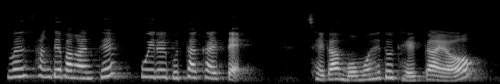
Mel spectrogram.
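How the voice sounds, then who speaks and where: A woman teaching English in a recorded lecture, repeating English phrases slowly and clearly, with a friendly, encouraging tone. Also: sits high, muffled recording. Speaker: English teacher and book author.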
